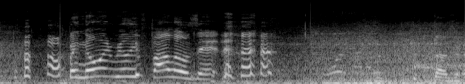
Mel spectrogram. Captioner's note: laughing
